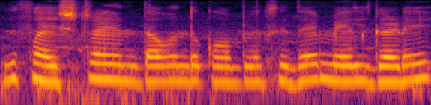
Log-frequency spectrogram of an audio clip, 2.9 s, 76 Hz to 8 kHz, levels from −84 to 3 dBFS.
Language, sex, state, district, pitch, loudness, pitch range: Kannada, female, Karnataka, Bidar, 220 Hz, -15 LUFS, 215-230 Hz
